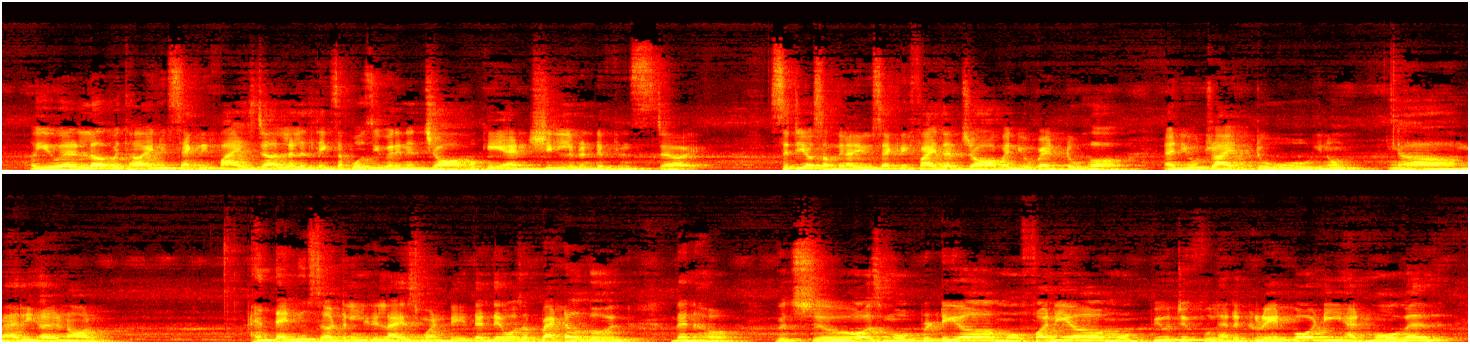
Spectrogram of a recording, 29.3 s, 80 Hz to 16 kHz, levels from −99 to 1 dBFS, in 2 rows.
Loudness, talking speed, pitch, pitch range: -18 LUFS, 160 wpm, 125 Hz, 115-140 Hz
